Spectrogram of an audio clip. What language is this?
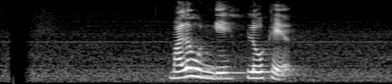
Sinhala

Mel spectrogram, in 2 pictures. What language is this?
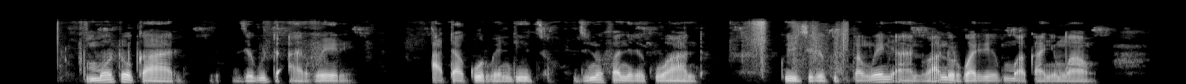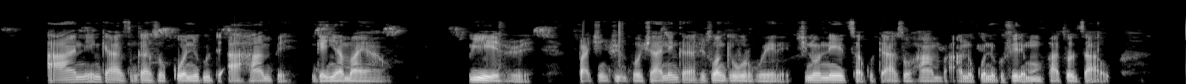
Ndau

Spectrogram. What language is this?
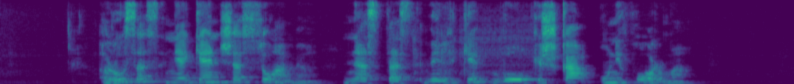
Lithuanian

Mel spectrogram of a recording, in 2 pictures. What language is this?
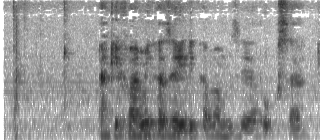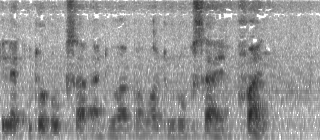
Swahili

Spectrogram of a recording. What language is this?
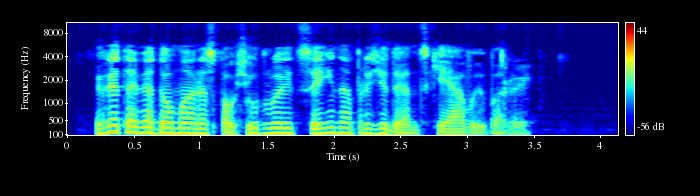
Belarusian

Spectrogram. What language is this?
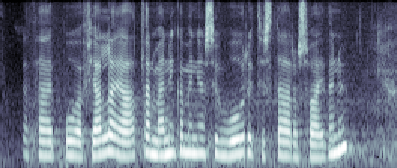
Icelandic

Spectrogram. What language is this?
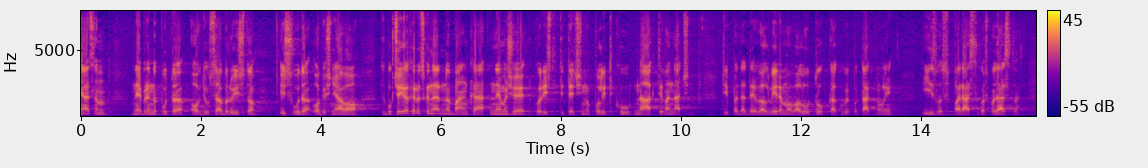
Croatian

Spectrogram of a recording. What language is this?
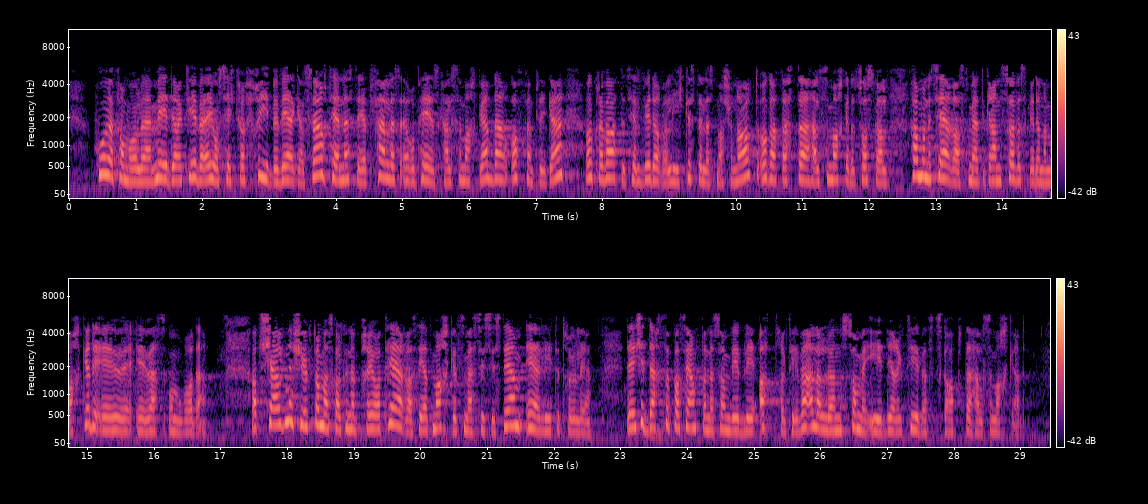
Norwegian Nynorsk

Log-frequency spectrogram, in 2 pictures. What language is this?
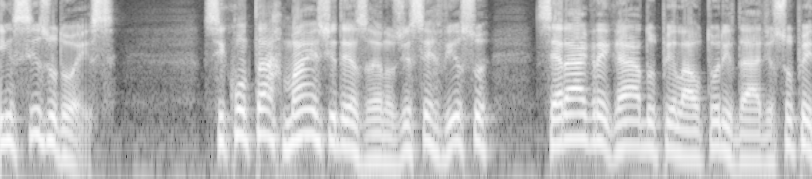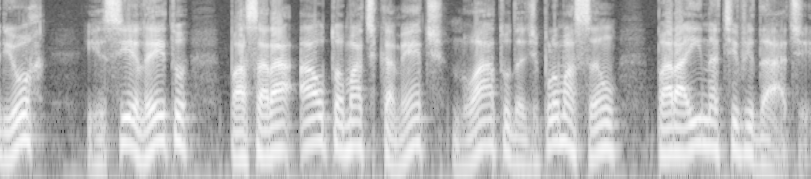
Portuguese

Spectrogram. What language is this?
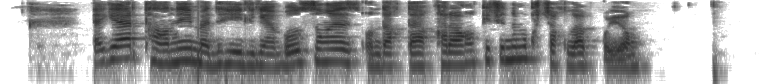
Uyghur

